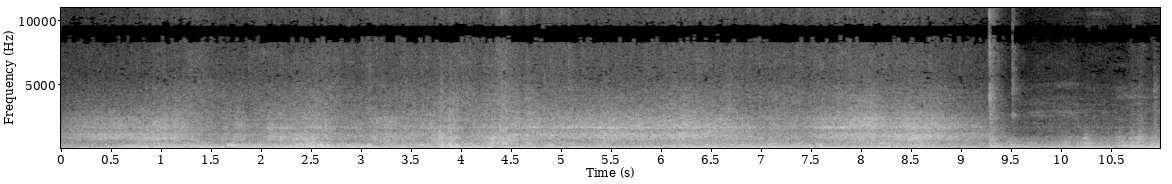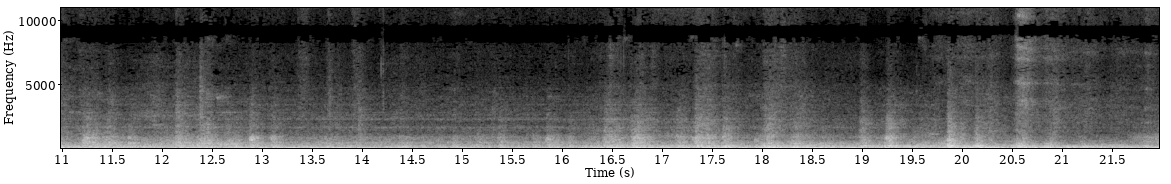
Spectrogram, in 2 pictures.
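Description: Passenger train running on the rails, heard from on board: a steady low rumble under a rushing noise that drops away about nine seconds in, after which the wheels' clicks over the rail joints stand out.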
